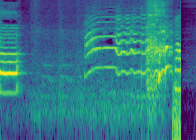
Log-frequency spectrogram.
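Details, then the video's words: Cat giving drawn-out, tonal meows that bend up and down in pitch, with a short mew before them and a rough, noisy end; a person's voice can be heard nearby. "Funny Cats Sound"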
